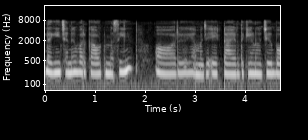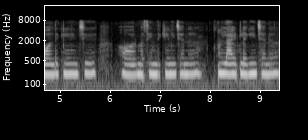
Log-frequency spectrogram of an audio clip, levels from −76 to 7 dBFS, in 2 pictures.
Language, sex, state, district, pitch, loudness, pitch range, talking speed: Garhwali, female, Uttarakhand, Tehri Garhwal, 210 Hz, -17 LUFS, 205-215 Hz, 135 wpm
